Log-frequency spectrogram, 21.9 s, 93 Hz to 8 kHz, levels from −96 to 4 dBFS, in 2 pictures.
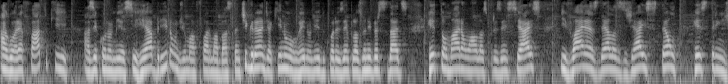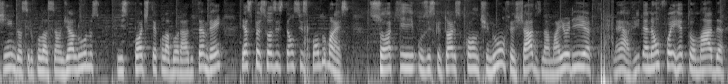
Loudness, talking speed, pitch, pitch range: -24 LUFS, 165 wpm, 200 Hz, 180-220 Hz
